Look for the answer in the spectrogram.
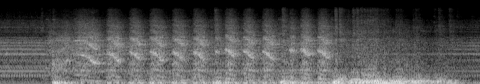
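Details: GSR turbo race car, first start-up on a new coil-on-plug setup with Skunk2 Pro1 cams: engine catches sharply, revs rise and fall cleanly with even firing, no knocks or misses; oil pressure rising. Normal cold start and rev.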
